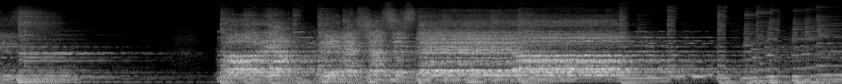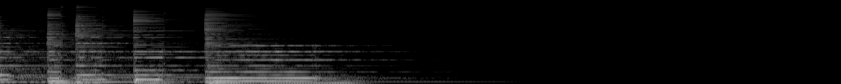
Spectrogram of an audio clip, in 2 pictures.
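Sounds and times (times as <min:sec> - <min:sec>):
gospel choir singing: 0:00.0 - 0:08.1.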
